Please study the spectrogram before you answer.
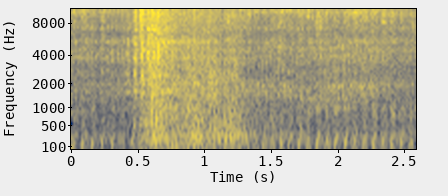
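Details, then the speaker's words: Tao Motor Jeep 110cc go kart, 107cc air-cooled 4-stroke single with new PZ-19 carburetor, idle just turned up: short throttle blip then steady even putter about fourteen beats a second; clean normal idle, may need adjusting once warm. "Let's go ahead and do that. there. Turn it up a little bit. That sounds better."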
